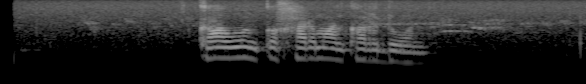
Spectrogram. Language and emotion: Russian, neutral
